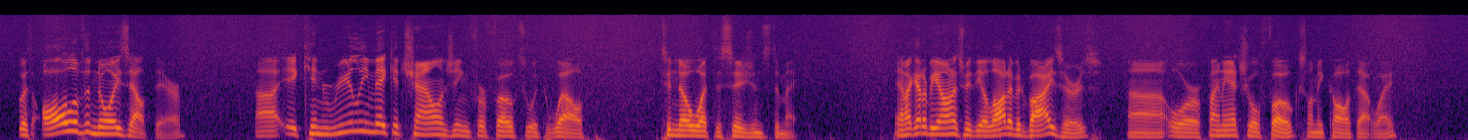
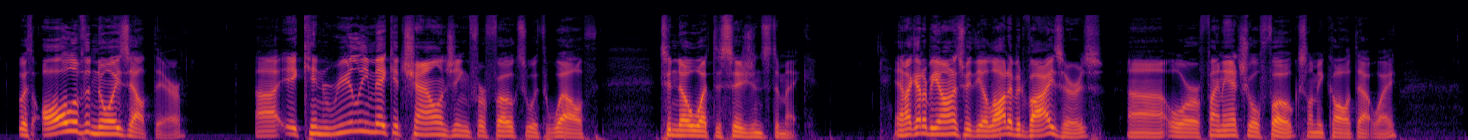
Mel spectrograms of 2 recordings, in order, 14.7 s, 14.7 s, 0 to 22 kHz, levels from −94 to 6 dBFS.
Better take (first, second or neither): second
